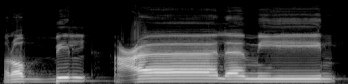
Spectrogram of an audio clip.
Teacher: را کے اوپر حرکت آ گئی ہے تو را کو آپ نے خوب موٹا پڑھنا ہے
